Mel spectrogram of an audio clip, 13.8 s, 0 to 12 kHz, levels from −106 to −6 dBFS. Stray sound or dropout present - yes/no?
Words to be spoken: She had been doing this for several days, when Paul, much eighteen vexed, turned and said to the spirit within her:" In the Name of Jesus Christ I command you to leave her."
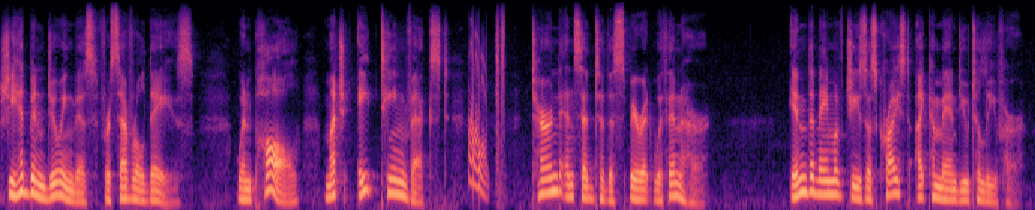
yes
